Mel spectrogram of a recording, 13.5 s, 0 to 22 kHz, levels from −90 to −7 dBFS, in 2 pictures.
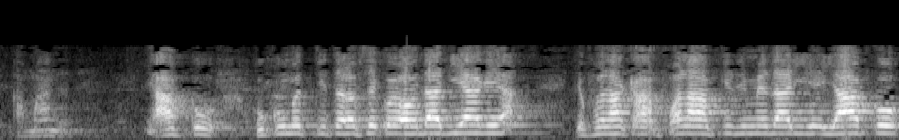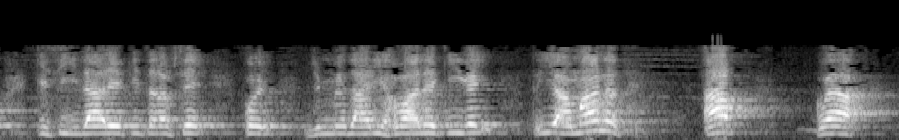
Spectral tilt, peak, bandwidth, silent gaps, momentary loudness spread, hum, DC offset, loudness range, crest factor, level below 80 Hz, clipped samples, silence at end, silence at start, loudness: -7 dB/octave; 0 dBFS; 5.8 kHz; none; 17 LU; none; under 0.1%; 3 LU; 18 dB; -62 dBFS; under 0.1%; 0.1 s; 0.15 s; -17 LUFS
